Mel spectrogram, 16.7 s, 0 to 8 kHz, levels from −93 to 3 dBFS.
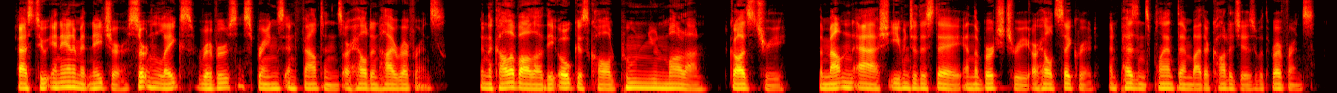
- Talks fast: No, average, 175 wpm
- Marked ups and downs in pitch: No, narrow, 2.6 semitones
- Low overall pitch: Yes, low, 100 Hz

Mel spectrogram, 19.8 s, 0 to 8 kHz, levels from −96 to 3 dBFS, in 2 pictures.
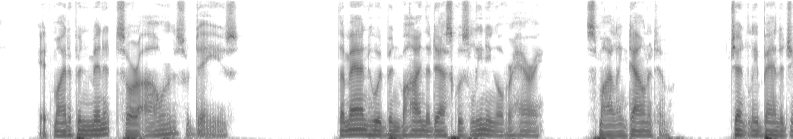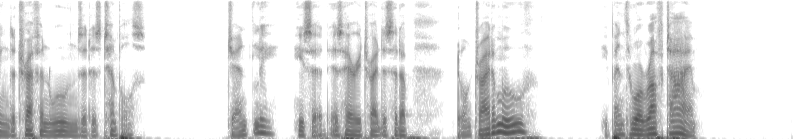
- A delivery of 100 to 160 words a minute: Yes, average, 155 wpm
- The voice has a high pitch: No, very low, 90 Hz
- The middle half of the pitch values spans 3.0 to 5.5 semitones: No, narrow, 2.5 semitones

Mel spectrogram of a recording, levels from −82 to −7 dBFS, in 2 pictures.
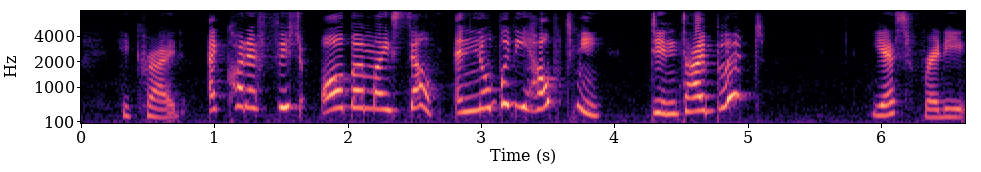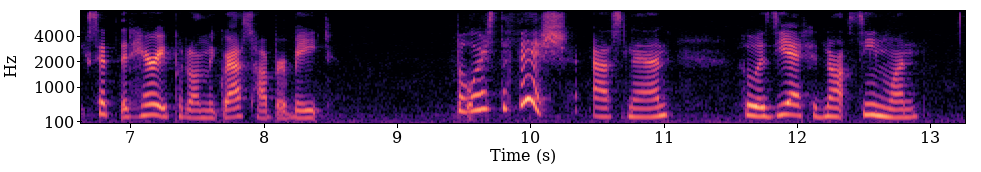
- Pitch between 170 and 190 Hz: No, very high, 275 Hz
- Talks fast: No, average, 175 wpm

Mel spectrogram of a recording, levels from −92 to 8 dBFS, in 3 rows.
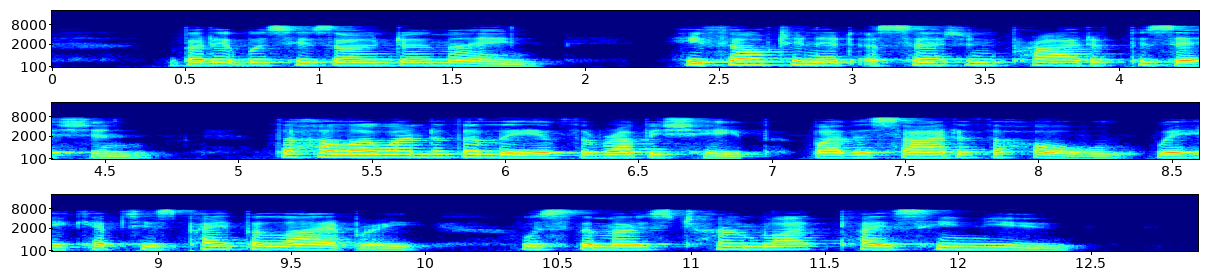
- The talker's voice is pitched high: Yes, high, 200 Hz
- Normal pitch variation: No, narrow, 2.3 semitones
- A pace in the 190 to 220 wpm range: Yes, average, 200 wpm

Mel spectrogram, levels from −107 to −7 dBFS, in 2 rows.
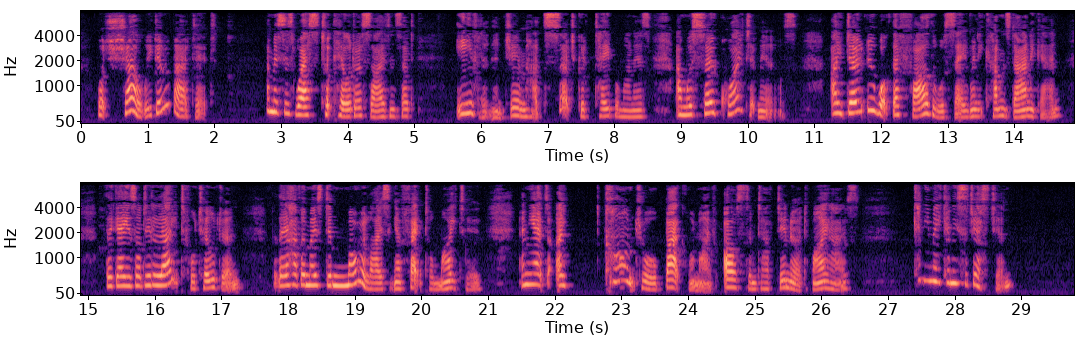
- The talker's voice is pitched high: Yes, high, 220 Hz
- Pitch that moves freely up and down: Yes, wide, 7.2 semitones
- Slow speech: No, average, 155 wpm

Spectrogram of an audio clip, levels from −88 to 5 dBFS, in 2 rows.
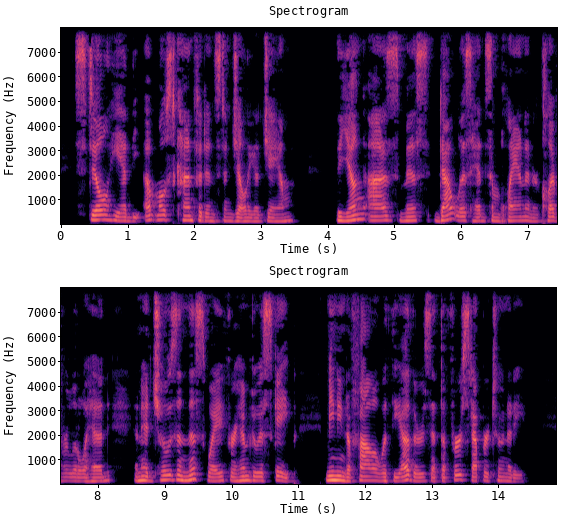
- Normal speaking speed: Yes, average, 165 wpm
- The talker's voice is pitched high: No, medium, 155 Hz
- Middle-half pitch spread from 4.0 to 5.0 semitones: No, average, 2.9 semitones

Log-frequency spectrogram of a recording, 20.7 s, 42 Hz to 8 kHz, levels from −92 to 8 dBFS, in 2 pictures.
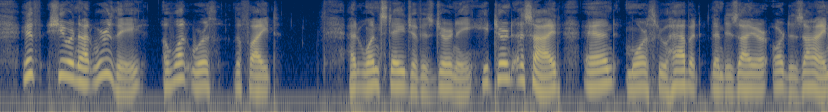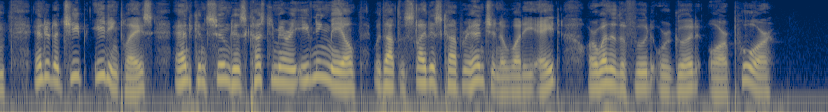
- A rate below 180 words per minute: Yes, average, 155 wpm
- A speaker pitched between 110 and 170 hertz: Yes, medium, 140 Hz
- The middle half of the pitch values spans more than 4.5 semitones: Yes, wide, 5.6 semitones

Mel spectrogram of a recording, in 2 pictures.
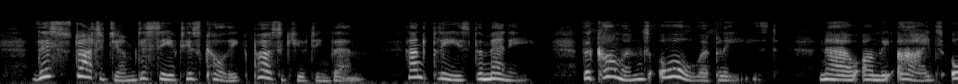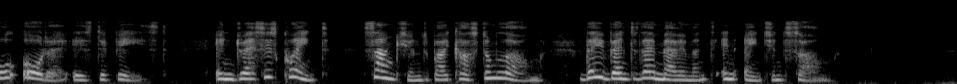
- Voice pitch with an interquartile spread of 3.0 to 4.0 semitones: No, average, 5.3 semitones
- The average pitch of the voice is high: Yes, high, 235 Hz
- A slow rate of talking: Yes, slow, 125 wpm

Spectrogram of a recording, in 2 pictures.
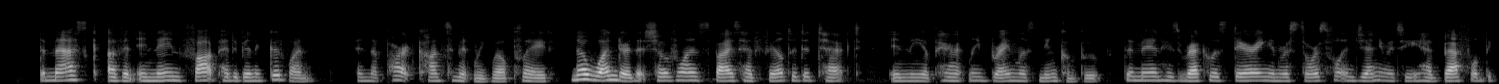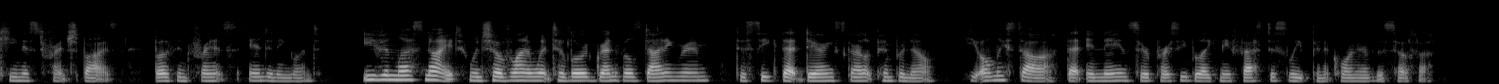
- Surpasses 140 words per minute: Yes, average, 170 wpm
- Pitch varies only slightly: Yes, narrow, 1.8 semitones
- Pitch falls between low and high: Yes, medium, 170 Hz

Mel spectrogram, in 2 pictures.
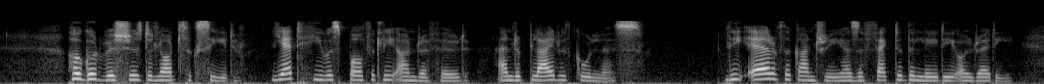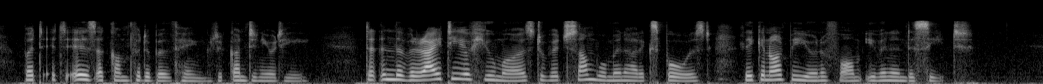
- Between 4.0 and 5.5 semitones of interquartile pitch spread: No, average, 3.5 semitones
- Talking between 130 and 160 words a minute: Yes, average, 145 wpm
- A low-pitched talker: No, medium, 185 Hz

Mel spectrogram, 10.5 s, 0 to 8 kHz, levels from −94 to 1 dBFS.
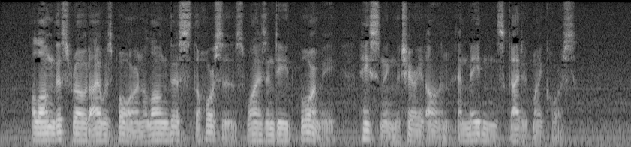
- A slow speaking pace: Yes, slow, 130 wpm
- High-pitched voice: No, very low, 90 Hz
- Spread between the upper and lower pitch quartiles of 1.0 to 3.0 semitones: Yes, average, 2.7 semitones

